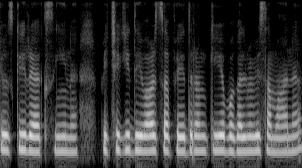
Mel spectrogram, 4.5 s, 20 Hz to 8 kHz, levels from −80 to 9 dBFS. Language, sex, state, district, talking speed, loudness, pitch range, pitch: Hindi, female, Chhattisgarh, Jashpur, 185 wpm, -15 LUFS, 225-235 Hz, 230 Hz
